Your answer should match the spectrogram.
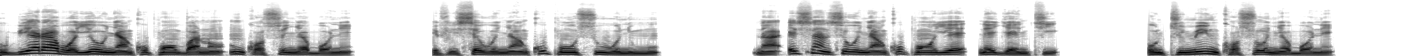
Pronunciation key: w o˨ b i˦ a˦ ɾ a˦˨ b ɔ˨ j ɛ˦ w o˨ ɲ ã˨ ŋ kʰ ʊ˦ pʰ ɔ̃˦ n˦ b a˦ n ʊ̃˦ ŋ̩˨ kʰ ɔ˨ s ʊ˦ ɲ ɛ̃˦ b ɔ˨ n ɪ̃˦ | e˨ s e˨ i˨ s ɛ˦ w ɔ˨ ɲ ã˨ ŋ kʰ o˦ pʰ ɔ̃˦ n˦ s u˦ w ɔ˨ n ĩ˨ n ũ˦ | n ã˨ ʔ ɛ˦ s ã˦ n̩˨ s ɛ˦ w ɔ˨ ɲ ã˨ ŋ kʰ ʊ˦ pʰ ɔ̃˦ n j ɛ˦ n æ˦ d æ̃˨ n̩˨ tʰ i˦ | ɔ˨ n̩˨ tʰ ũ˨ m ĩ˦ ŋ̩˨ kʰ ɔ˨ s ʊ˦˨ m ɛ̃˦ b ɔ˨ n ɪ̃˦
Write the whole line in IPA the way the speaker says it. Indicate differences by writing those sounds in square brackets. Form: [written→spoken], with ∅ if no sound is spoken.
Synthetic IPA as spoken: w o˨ b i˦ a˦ ɾ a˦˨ b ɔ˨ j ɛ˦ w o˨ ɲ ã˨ ŋ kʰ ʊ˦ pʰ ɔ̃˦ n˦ b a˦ n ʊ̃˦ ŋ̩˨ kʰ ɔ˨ s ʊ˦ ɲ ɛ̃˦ b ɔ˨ n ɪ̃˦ | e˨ [s→f] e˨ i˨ s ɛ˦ w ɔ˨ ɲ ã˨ ŋ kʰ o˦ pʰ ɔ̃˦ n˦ s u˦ w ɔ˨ n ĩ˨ [n→m] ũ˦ | n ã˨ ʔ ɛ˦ s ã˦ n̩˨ s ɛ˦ w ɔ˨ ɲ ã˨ ŋ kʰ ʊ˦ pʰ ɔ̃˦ n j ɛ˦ n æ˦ [d→d͡ʑ] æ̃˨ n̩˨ tʰ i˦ | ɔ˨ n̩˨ tʰ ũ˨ m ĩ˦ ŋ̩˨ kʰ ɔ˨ s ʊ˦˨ [m→ɲ] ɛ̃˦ b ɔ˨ n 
